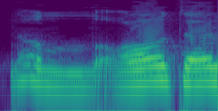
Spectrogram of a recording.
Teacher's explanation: نظرتن تا کو باریک پڑھنا ہے اور نون مشدد ہے, غنہ کریں گے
